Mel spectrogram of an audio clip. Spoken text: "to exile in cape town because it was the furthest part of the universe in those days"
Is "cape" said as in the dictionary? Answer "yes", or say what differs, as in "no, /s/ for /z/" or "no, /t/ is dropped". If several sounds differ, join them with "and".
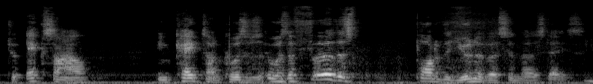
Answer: yes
